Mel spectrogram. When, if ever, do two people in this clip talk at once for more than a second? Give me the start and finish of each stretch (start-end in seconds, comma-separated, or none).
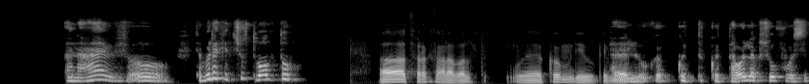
none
